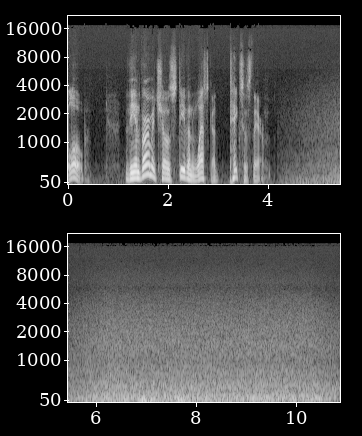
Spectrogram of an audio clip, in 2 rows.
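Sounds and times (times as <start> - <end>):
speech: 0.0 - 0.4, 1.2 - 4.0
river water roaring down a waterfall: 4.3 - 10.8.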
